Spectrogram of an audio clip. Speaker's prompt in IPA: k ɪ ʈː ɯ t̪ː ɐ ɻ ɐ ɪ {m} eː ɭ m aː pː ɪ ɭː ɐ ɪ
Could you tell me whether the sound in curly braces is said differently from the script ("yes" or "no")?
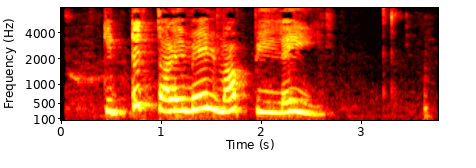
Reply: no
